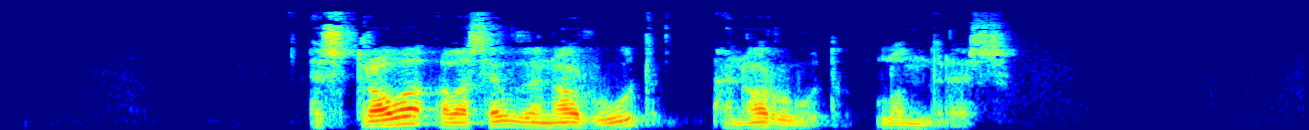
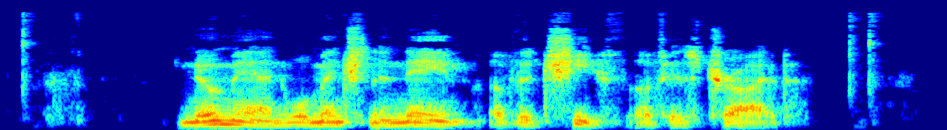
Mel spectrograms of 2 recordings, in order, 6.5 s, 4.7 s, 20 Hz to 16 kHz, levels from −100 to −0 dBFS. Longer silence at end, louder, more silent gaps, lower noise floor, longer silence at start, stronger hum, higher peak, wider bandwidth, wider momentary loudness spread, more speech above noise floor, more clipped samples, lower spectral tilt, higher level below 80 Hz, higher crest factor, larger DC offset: first, 1.5 s vs 0.35 s; about the same, -25 LUFS vs -27 LUFS; second, none vs 4.17-4.23 s; first, under -90 dBFS vs -69 dBFS; first, 1.55 s vs 0.9 s; neither; first, -6 dBFS vs -10 dBFS; about the same, 11.5 kHz vs 10.5 kHz; first, 19 LU vs 11 LU; first, over 64 dB vs 43 dB; neither; second, -4 dB/octave vs -6 dB/octave; about the same, -68 dBFS vs -70 dBFS; about the same, 22 dB vs 18 dB; neither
